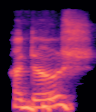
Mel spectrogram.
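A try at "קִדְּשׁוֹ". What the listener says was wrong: It's the root is kadosh, but look at the vowels. They're a little different. Kad show. Kad show.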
